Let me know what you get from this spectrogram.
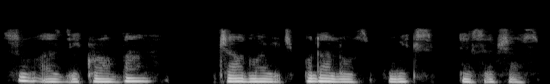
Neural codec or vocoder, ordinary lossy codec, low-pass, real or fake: vocoder, 22.05 kHz, 80 mel bands, Vocos; MP3, 32 kbps; 5.4 kHz; fake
